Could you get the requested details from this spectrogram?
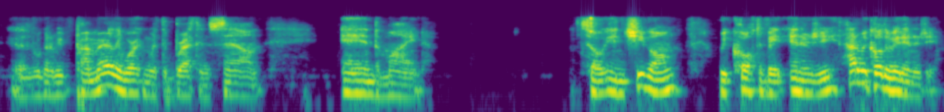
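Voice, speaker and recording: A young man teaching an online qigong class in a calm, unhurried way, with rising emphasis and soft asides. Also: fairly low pitch, husky.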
